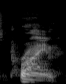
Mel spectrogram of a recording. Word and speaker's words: prime: So note that this apostrophe looking thing right here we pronounce as prime.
